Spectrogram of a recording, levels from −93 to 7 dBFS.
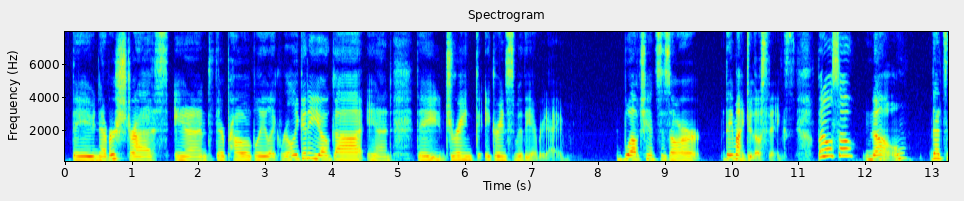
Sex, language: female, English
